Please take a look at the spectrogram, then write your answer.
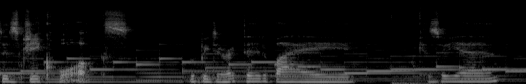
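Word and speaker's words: GQuuuuuuX: uh G pronounced as G quarks is how that's supposed to be pronounced apparently GQ uuuu X G Q u u x yeah it's apparently pronounced as G quars would be directed by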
